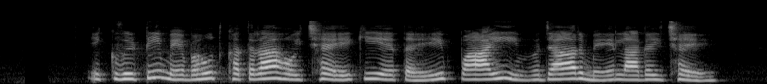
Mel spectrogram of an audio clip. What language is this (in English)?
Maithili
